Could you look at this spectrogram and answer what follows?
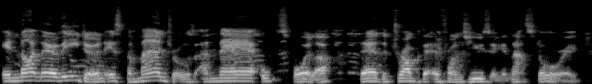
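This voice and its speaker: A man hosting a casual chat, commenting while they watch an episode, joking with quick asides. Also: mid-range voice. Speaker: podcast host.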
